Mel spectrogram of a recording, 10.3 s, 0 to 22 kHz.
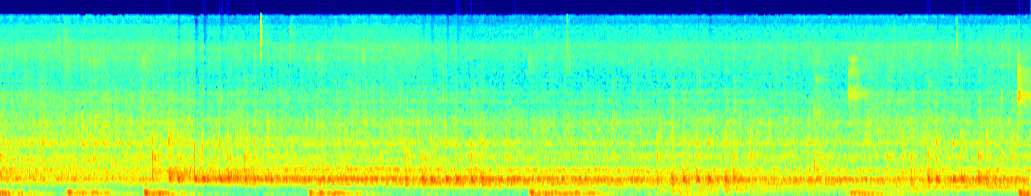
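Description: Doepfer A-100 eurorack modular synthesizer playing a sustained, wavering mid-pitched tone, with deep bass notes cutting in and out at irregular intervals of one to two seconds.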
